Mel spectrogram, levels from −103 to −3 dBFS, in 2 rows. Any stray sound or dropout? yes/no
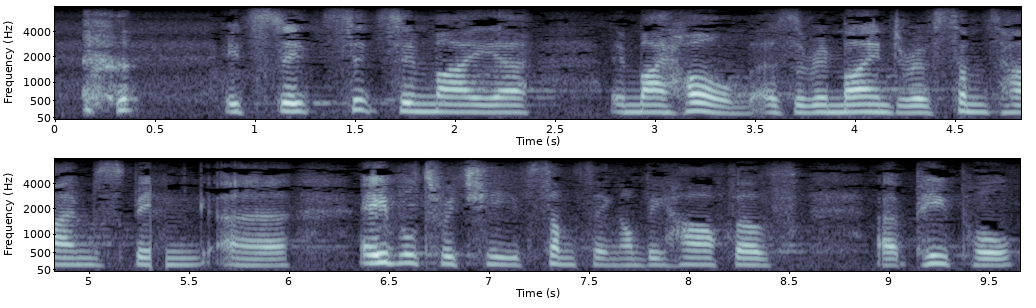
yes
